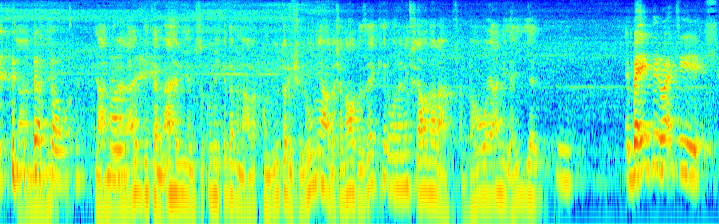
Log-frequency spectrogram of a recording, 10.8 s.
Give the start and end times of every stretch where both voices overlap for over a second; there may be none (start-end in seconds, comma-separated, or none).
none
